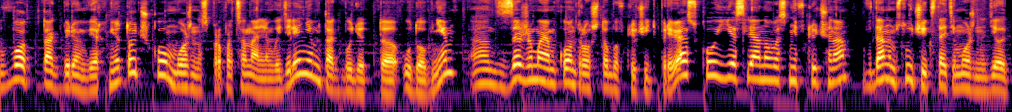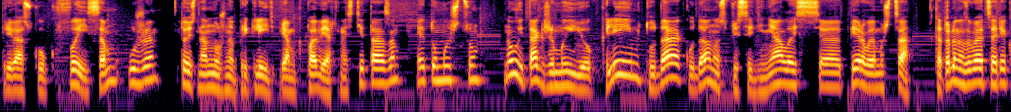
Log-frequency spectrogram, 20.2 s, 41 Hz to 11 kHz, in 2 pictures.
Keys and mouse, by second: 0.3 g, 7.4-9.0 ctrl+middle drag, 8.5 ctrl+z, 9.0-20.2 drag, 16.0 g.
